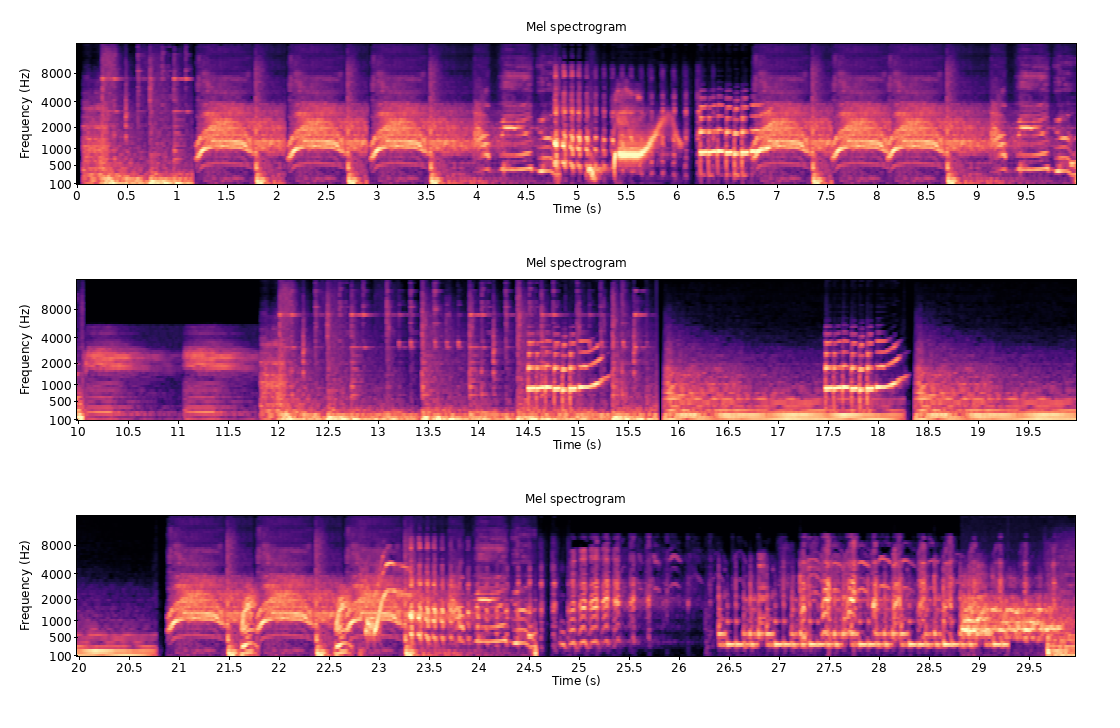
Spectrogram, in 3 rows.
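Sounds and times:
cartoon boing: 17.5 - 18.3
comic boing sound effects: 26.4 - 29.9.

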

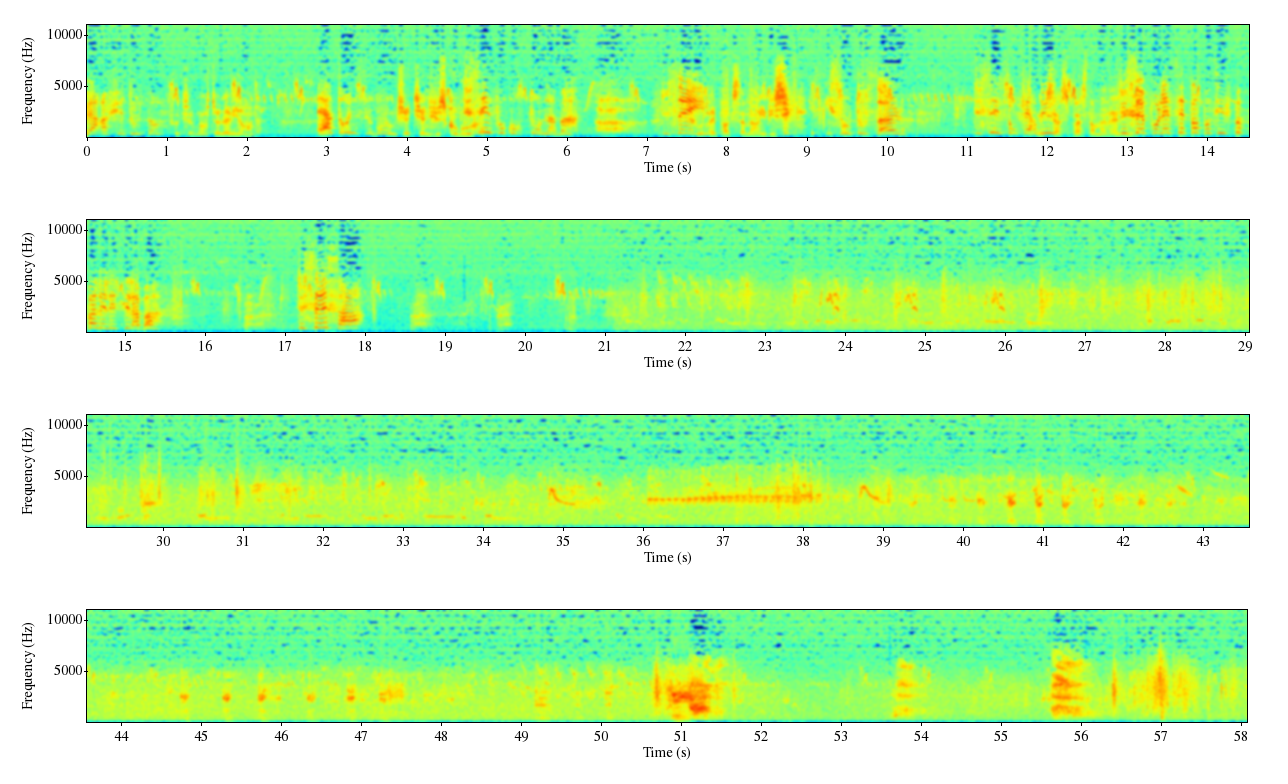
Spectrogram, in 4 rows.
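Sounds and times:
background hiss: 0.0 - 58.0
trilled bird call: 20.3 - 48.3.

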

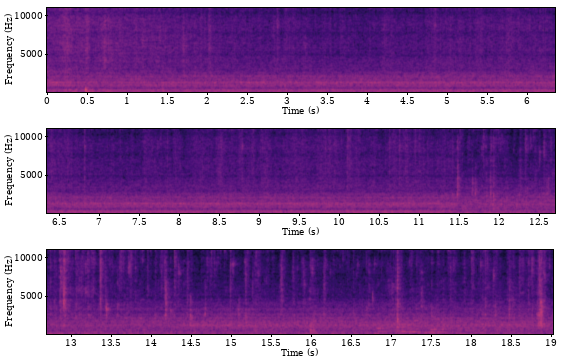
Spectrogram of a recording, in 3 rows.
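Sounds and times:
steady hum: 0.0 - 15.6
food sizzling in a wok: 0.0 - 19.0.

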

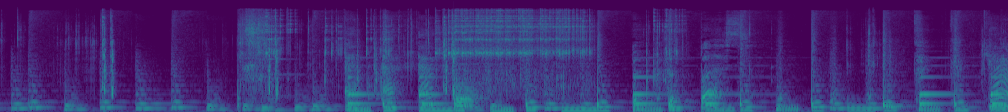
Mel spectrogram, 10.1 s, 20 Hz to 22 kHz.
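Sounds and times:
candies clattering into bowl: 0.0 - 1.2, 2.2 - 7.0, 8.4 - 8.9, 9.6 - 10.0
background music: 0.0 - 10.0.

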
